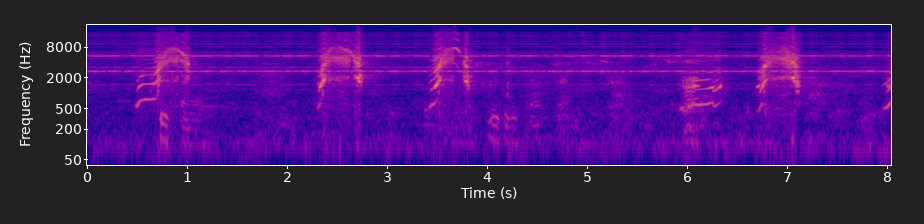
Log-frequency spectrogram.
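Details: A mother monkey gives loud, strange calls, possibly to alert other monkeys to something she saw. Piercing upswept shrieks come roughly every second or so, with low murmuring notes between them and a constant high hum in the background.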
